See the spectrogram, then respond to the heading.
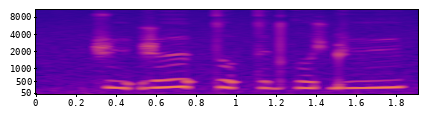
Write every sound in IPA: ʈ͡ʂ ʉː ʔ ʐ ɵː ʔ t o ʔ t ɵ d k o ʃ ɖ ʉː

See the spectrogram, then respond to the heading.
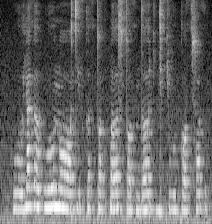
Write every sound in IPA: w o j a θ ʌː p w o n ɔː tʲ e θ k ʌ θ t ɔ t k͡p ʌː s t ɔ θ n d ʌː c dʲ u c v u k ɔ θ sˤ u θ

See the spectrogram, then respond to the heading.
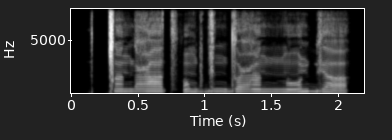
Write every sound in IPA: ǀ ã n ʕ a t͡sʼ ɔ̃ b ɡ i n d ʊ ʕ ã nː ɔ̃ bʲ a

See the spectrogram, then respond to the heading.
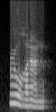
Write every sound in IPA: ɭ u ʁ ə ɾ æ̃ n

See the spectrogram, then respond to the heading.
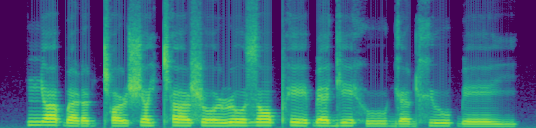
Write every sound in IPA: ɲ ʌː˦ ɓ ʌ˨ ɽ ʌ˨ ɖ cʰ ɔ˨ ɭ ʃ ʌ˦ j cʰ ʌː˦ ʂ oː˦ ɭ o˦ z ɔ˦ pʰ e˦˨ ɓ ɛ˦ ɡʲ e˦ h uː˨ ɡʲ ʌː˨ ɖ xʲ uː˦ ɓ eː˨ j

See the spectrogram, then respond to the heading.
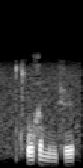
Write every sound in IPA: t͡sʼ o x ə m ɪ ŋ h ø

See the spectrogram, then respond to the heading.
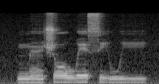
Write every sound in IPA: m ɛ̃˨ ʃ ɔ˧ w e˦ s i˦˨ w i˧

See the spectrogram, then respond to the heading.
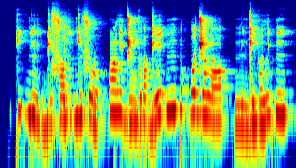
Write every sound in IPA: k i˦ ɡ͡b ĩ˦˨ ɾ i˨ ɡ͡b i˧ s ɔ˧ j i˧ ɡ ĩ˦ s o˦˨ | ɔ̃˦ l i˦˨ d͡ʒ ɔ̃˧ ɡ o˧ ɾ ɔ˨ ɡ e˨˦ | n ĩ˦ k͡p ɔ˦ ɡ͡b ɔ˦ d͡ʒ ɔ˦ l ɔ˧ | n ĩ˨ ɡ e˧ j o˧ l i˦ k͡p ĩ˦

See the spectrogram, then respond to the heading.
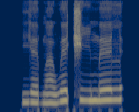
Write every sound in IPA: j ɛ˨ b ã˨ w ɛ˦ t͡ʃ iː˧ m ɛ˦ l

